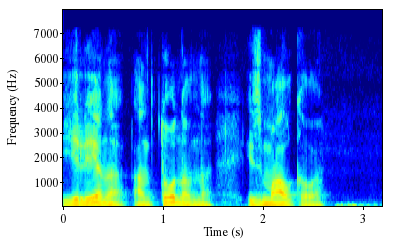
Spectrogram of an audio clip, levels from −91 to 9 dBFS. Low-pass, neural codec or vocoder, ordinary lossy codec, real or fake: 7.2 kHz; none; MP3, 64 kbps; real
